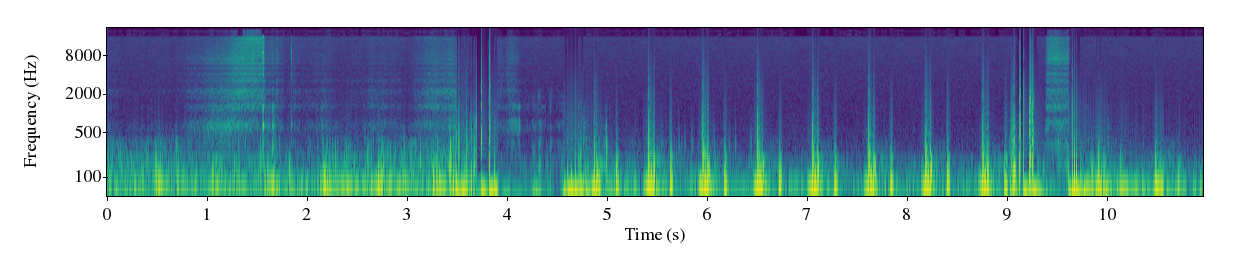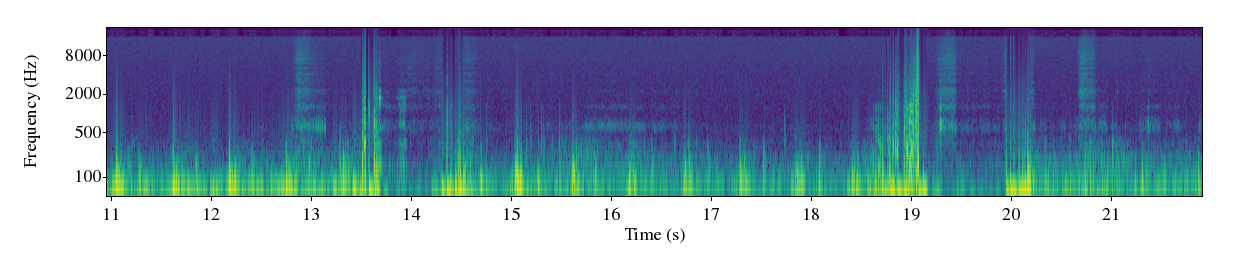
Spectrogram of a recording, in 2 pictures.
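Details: Heart auscultation during cool-down after a long run, with visible neck veins and pulse: strong, fairly regular low heartbeats over a steady hum and breath noise, normal heart sounds.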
